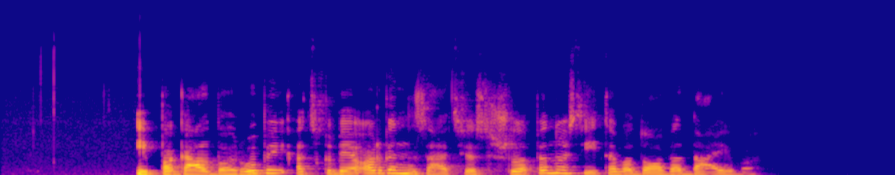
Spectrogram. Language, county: Lithuanian, Vilnius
